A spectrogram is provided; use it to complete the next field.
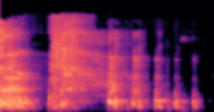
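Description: Two harsh, loud coughs, followed by a short run of softer, voiced hacking bursts that trail off, with no one talking.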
